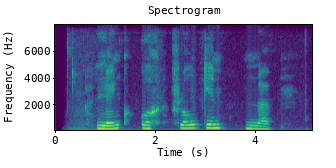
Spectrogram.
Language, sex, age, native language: Icelandic, female, 6, Icelandic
